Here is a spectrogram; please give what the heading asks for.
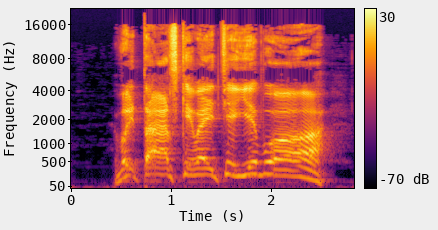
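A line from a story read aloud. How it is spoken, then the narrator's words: Shouting with full force. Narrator (Russian): прокричал изо всех сил Кэп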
